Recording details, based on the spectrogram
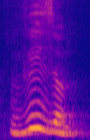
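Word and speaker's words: vision: সো এই উচ্চারণটি হবে ভিজন।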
